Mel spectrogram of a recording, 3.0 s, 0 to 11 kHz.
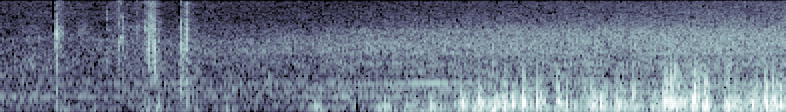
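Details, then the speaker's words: Mid-1950s Bersted "Zero" 1250R electric desk fan after restoration with blade pitch increased: a few light clicks, then a steady, even rush of moving air. "Okay, now it moves air. You're welcome."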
